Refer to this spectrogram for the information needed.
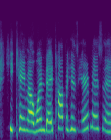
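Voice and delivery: high, indignant neighbor complaint; mock Karen. Nosy neighbor calling to report dog abuse, mock Karen. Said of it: "I know a Karen, somebody".

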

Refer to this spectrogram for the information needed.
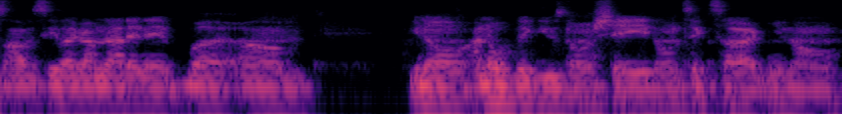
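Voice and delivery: ordinary talk

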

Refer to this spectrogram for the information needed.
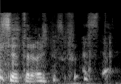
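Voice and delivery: laughing through the words. Real, not acted. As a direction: giggle while answering. Answering while laughing.

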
